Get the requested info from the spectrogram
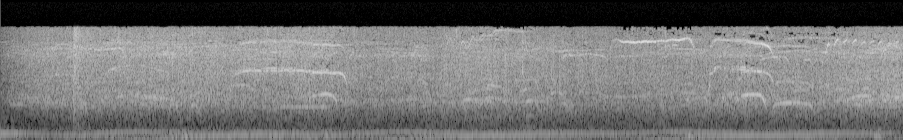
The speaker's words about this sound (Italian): una folla piena di entusiasmo stasera per, uh, per, questo programma sulla pace, sulla guerra.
